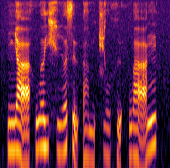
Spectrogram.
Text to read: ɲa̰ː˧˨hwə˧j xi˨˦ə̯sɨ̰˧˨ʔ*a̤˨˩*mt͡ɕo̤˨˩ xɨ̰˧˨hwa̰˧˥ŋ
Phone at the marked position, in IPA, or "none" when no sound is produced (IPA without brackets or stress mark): a̤˨˩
